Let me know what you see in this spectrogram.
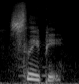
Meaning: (adjective) 1. Tired; feeling the need for sleep 2. Suggesting tiredness 3. Tending to induce sleep 4. Dull; lazy 5. Quiet; without bustle or activity
- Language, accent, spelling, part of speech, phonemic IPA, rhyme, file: English, US, sleepy, adjective / noun / verb, /ˈsliːpi/, -iːpi, En-us-sleepy.ogg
